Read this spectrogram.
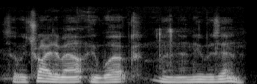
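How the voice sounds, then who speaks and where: A man's voice: medium pitch, fairly even intonation, a little fast, gravelly, a little hiss or hum. An English man recalling his band days in an interview, wry and dry, often stammering as he restarts. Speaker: guitarist interviewee. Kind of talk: reflective interview recollection.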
